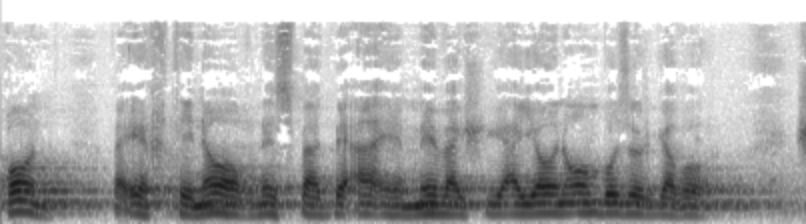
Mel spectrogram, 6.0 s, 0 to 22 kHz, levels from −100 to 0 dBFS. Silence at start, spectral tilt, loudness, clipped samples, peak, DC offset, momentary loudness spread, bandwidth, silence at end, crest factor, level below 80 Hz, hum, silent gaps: 0 s; -8.5 dB/octave; -19 LUFS; under 0.1%; 0 dBFS; under 0.1%; 12 LU; 15.5 kHz; 0 s; 18 dB; -68 dBFS; none; none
